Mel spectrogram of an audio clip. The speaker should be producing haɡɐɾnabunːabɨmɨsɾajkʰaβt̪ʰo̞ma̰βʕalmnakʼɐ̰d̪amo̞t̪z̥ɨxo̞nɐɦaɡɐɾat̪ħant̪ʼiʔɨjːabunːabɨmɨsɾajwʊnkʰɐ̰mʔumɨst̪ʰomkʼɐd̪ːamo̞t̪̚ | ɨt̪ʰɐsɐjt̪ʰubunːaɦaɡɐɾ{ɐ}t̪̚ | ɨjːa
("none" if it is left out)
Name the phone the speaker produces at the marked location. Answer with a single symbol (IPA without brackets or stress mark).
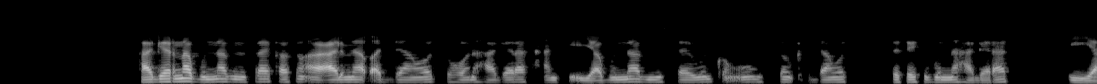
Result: a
